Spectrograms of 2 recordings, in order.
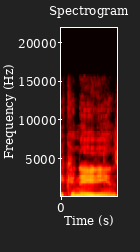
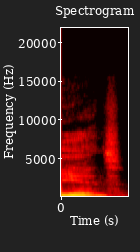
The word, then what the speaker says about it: Canadiens: You say Canadians, so weird, dude. Montreal Canadiens. That's how it's Canadiens. Pronounced. Canadiens.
